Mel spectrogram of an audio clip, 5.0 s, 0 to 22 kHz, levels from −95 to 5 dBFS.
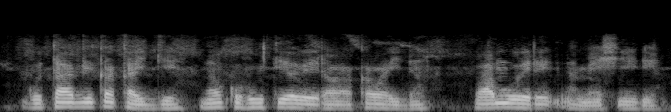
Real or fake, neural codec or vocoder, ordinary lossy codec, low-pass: fake; codec, 16 kHz, 4 kbps, FreqCodec, smaller model; none; 7.2 kHz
